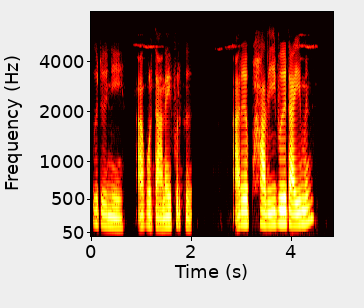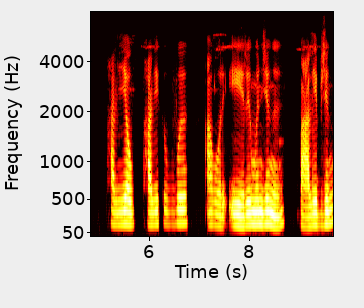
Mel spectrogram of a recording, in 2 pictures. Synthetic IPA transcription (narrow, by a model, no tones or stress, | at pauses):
ɯdɯni | a̰ɡɔɾdanajpʰɯɾkʰɯ̰ | a̰ɾɯpʰalibɯdajimɯn | pʰalijawpʰalikʰɯbbɯ | a̰ɡɔɾeɾɯmɯnzɯŋɯ | b̥alep̚zɯŋ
